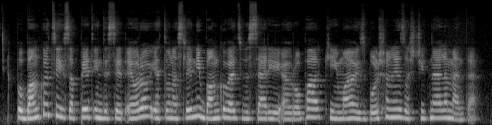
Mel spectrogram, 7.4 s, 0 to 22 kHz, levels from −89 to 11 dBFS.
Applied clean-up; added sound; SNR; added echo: none; none; none; none.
